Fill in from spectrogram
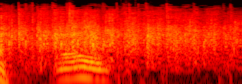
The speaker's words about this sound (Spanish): muy bien, fuerte aplauso.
